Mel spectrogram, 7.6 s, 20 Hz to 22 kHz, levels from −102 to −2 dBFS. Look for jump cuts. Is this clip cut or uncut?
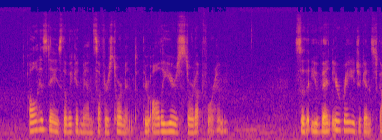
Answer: cut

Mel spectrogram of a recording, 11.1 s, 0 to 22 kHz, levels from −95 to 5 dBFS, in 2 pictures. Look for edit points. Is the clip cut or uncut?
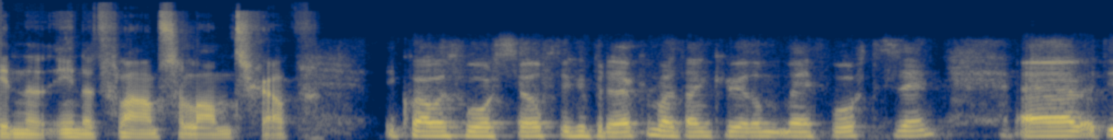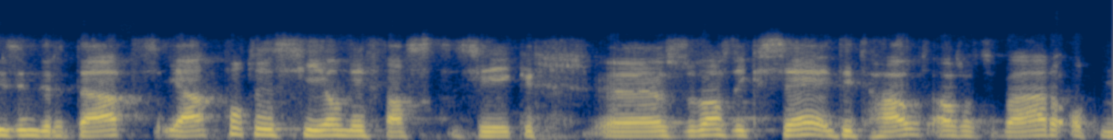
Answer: uncut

